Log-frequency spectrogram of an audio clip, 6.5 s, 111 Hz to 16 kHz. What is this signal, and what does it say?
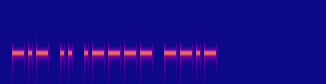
Morse code, heard as a keyed tone, about 16 wpm, 700 Hz. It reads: KI1Q
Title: USA Call Signs - 4 Characters - Repeated 2x - 15wpm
